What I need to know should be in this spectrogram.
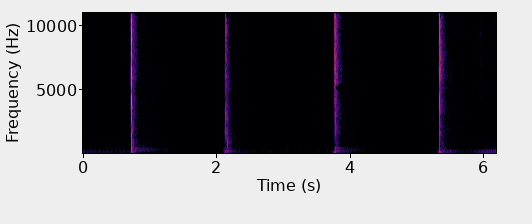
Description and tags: A small light switch (plastic) on a bedside lamp being switched on and off, picked up very closely.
